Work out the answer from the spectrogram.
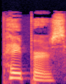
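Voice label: "papers", British English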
